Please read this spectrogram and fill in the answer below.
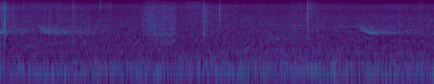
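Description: Three short, high calls, each sliding down in pitch and levelling off: two close together at the start and one near the end, with a few faint sharp clicks between them over a steady outdoor hum.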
